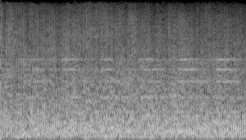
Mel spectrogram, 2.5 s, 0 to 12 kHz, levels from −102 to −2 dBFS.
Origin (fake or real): fake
